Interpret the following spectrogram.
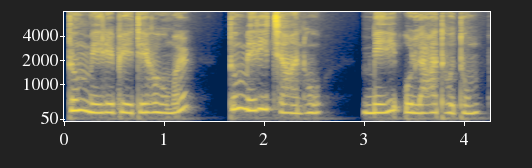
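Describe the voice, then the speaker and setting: A woman's voice: fairly high pitch, a little slow, warm tone, breathy edge. A woman voicing an adoptive mother who insists tearfully on her love, in an audiobook drama. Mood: pleading. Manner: insistent, emotional.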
